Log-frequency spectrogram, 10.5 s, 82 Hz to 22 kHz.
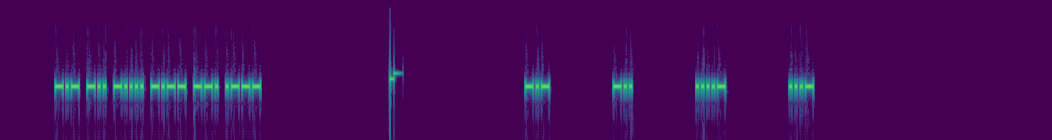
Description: Morse code, heard as a keyed tone, about 44 wpm, spaced as for 22 wpm, 700 Hz. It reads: KD6YGJ KD4V
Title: USA Call Signs - 8x Character Spacing - 45wpm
